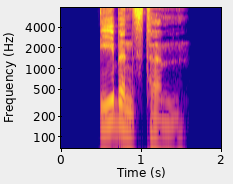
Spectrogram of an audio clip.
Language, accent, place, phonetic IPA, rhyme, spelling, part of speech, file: German, Germany, Berlin, [ˈeːbn̩stəm], -eːbn̩stəm, ebenstem, adjective, De-ebenstem.ogg
- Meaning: strong dative masculine/neuter singular superlative degree of eben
